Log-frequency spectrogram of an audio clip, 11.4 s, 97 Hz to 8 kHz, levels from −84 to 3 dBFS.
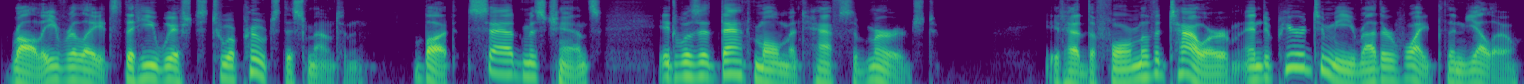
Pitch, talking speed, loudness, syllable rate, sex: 120 Hz, 180 wpm, -20 LUFS, 5.1 syllables/s, male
